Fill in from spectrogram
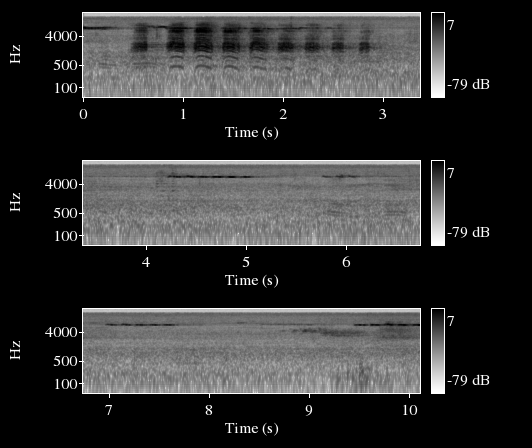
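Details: Duck moving fast and quacking: a quick series of about eight nasal, harmonic quacks packed into the first three seconds, followed by quiet background hiss with faint high tones.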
